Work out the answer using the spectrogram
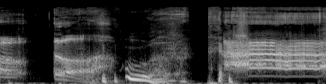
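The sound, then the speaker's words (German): A voice imitates the stifled loud screams of old computer games with a few strained, wavering moans and groans that slide downward in pitch. It ends in one long held cry. “Ja, das sind ja die Geräusche, die früher in Computerspielen immer gemacht wurden, diese unterdrückten lauten Schreie. Sie sollten laut klingen.”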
